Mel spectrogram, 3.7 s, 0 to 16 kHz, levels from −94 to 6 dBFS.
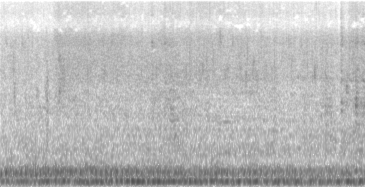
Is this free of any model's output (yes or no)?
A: no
